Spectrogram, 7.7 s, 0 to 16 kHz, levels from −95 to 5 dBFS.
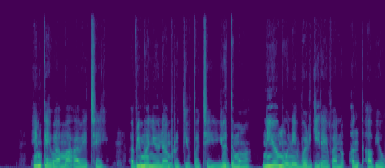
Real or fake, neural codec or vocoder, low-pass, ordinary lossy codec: real; none; 14.4 kHz; none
